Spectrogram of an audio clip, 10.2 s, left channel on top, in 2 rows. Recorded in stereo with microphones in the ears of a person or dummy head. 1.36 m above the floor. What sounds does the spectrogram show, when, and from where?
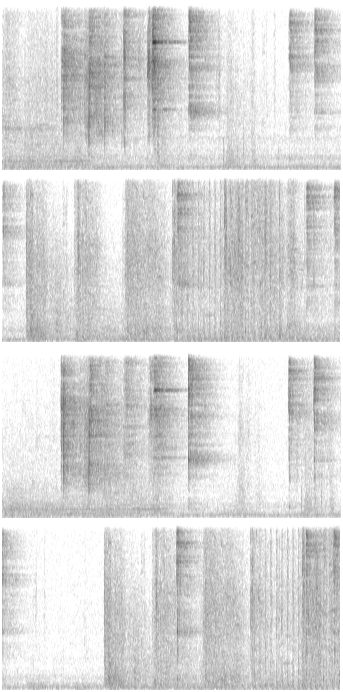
0.9 s keys jangling: 20° right (ahead or behind), 0.6 m; by 2.4 s 60° left (ahead or behind), 0.9 m
2.8 s scissors: 30° right (ahead or behind), 1.3 m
